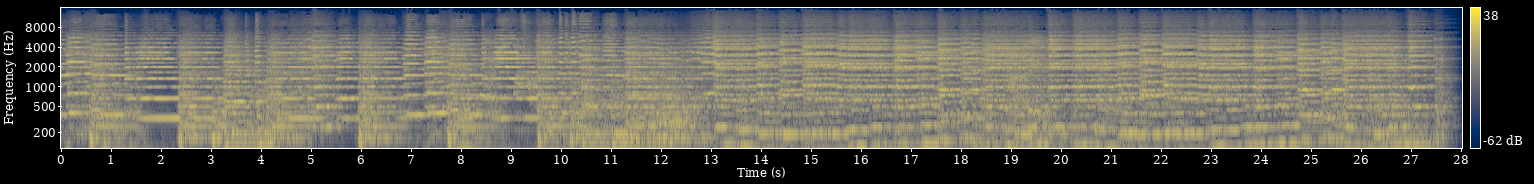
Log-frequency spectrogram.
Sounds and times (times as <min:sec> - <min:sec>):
Orchestra: 0:00.0 - 0:28.0.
